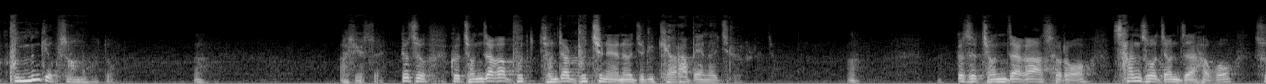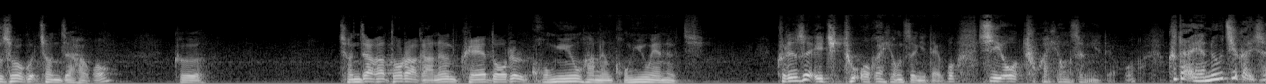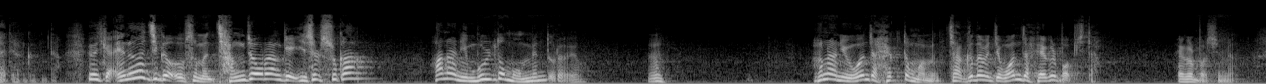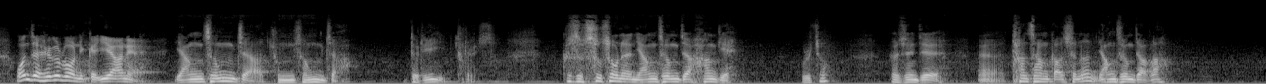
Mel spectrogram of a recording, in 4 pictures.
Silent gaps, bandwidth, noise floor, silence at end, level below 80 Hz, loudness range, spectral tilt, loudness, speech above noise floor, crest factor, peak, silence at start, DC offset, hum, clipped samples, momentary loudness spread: none; 11 kHz; -49 dBFS; 0.95 s; -50 dBFS; 6 LU; -6.5 dB/octave; -19 LUFS; 31 dB; 16 dB; -2 dBFS; 0 s; 2%; none; under 0.1%; 16 LU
